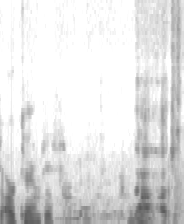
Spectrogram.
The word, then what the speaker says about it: Arkansas: No, that's Arkansas. The our Kansas River is our Kansas.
